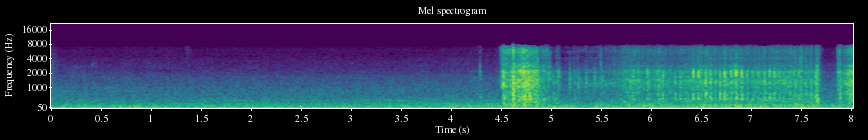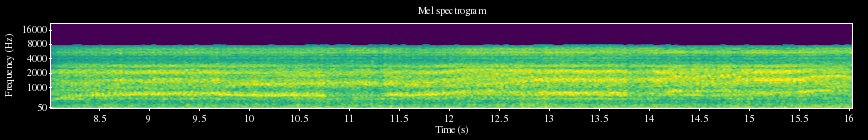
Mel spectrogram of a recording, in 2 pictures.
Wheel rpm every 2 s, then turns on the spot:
0, 0, 10, 20, 130, 160, 190, 200.
4-6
